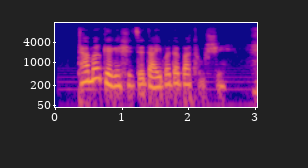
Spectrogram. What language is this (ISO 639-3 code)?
kat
